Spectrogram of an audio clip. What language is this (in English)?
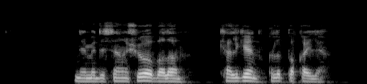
Uyghur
